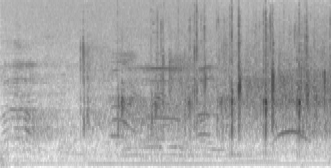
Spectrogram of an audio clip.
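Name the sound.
audience applause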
